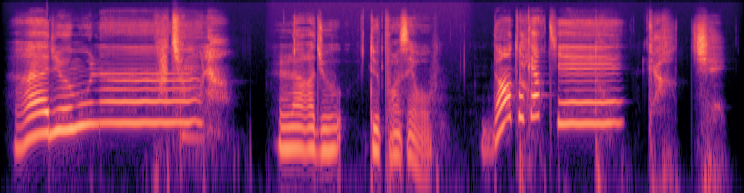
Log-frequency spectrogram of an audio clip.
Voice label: jingle radio; radio moulins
